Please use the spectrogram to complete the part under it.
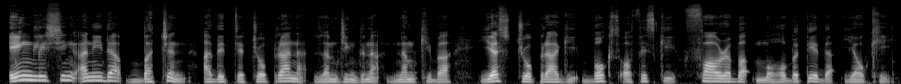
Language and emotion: Manipuri, neutral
